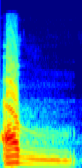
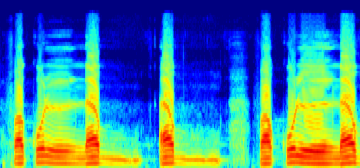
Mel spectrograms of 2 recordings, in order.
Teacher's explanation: huruf Dad itu kan makhrajnya Sisi lidah kita bertemu dengan gigi raham atas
